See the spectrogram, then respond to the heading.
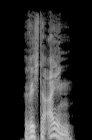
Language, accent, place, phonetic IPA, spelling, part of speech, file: German, Germany, Berlin, [ˌʁɪçtə ˈaɪ̯n], richte ein, verb, De-richte ein.ogg
- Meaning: inflection of einrichten: 1. first-person singular present 2. first/third-person singular subjunctive I 3. singular imperative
